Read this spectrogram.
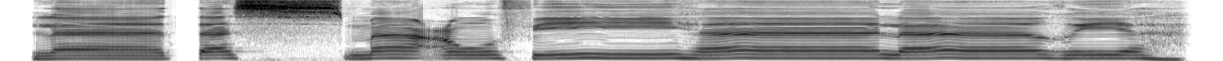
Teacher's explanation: Huruf la kita panjangkan dua harakat karena terdapat tanda alif di depannya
